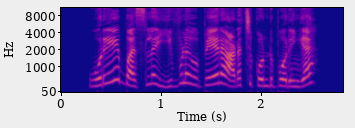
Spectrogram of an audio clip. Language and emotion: Tamil, angry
